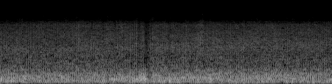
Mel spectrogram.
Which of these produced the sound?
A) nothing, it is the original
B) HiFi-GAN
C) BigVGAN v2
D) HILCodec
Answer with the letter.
C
